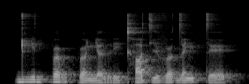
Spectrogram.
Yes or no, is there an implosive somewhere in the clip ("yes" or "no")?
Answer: no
